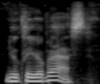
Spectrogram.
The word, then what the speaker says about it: Nuclear Blast: Nuclear blast.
